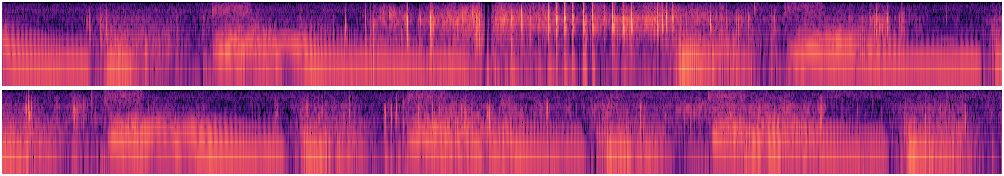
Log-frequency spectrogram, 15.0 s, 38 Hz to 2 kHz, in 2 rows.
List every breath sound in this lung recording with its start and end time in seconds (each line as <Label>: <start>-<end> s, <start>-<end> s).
Inhalation: 0.65-1.41 s, 5.00-5.79 s, 7.40-8.19 s, 9.71-10.30 s, 12.01-12.60 s, 14.27-14.86 s
Exhalation: 1.53-3.73 s, 5.84-7.38 s, 8.24-9.68 s, 10.50-11.92 s, 12.78-14.20 s, 14.96-15.00 s
Wheeze: 0.00-0.65 s, 1.53-3.73 s, 5.84-7.38 s, 8.24-9.68 s, 10.50-11.92 s, 12.78-14.20 s, 14.96-15.00 s
Rhonchi: 5.00-5.79 s, 7.40-8.19 s, 9.71-10.30 s, 12.01-12.60 s, 14.27-14.86 s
